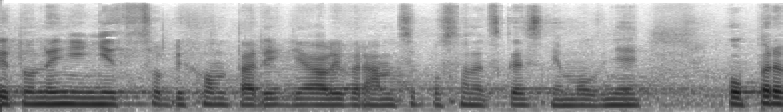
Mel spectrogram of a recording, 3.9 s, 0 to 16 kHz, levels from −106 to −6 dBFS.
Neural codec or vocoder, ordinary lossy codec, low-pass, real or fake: autoencoder, 48 kHz, 128 numbers a frame, DAC-VAE, trained on Japanese speech; AAC, 64 kbps; 14.4 kHz; fake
